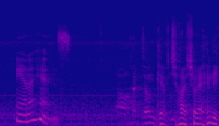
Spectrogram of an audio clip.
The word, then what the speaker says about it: Ana Hinz: Ana Hinz.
